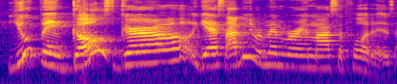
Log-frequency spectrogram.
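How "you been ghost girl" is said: loud, slow teasing call to a friend; loud playful call-out. Real, not acted. Teasing a long-absent viewer.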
